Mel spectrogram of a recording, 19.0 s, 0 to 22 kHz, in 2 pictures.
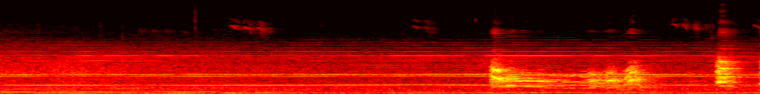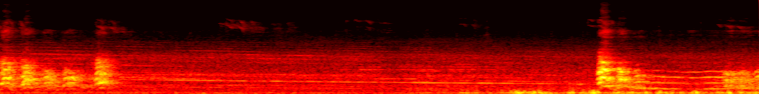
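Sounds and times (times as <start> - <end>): distant electronic siren: 0.0 - 18.9
dog barking: 6.1 - 6.6, 7.4 - 8.2, 8.9 - 11.0, 17.0 - 17.7.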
